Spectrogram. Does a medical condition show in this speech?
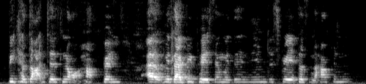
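Yes: cerebral palsy; affects walking, talking, movement; talks differently.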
